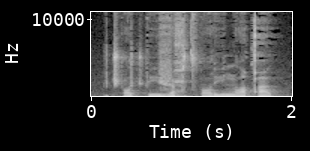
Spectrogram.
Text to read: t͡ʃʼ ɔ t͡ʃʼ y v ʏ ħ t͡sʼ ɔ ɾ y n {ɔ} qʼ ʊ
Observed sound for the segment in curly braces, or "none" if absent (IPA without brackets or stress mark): ɔ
